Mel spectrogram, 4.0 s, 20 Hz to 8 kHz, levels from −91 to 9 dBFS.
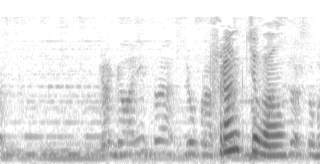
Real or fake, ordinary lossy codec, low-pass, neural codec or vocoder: real; MP3, 24 kbps; 7.2 kHz; none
